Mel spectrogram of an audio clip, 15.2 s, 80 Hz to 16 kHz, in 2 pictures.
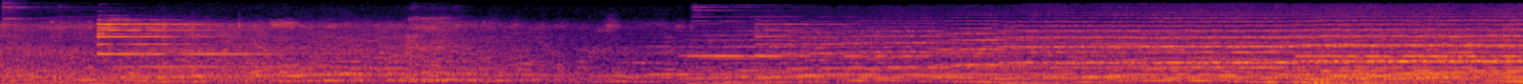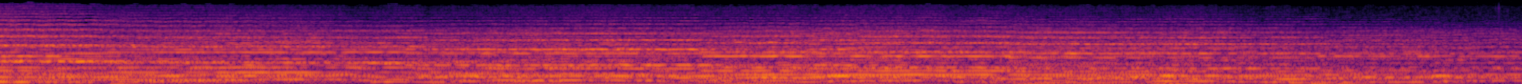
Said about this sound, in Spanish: Y a continuación, suenan las campanas en formato de 24 horas.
